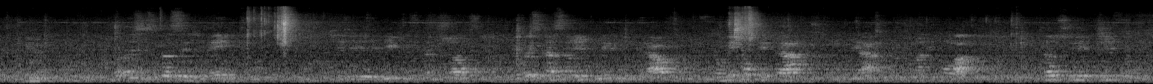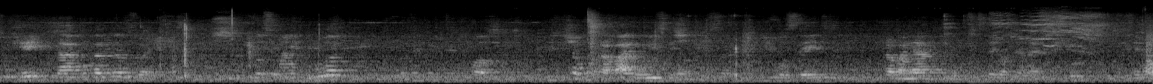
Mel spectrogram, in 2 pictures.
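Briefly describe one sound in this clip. A man lectures with animation to an audience in a room that echoes slightly.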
